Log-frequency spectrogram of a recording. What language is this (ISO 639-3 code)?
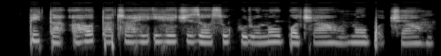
ibo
